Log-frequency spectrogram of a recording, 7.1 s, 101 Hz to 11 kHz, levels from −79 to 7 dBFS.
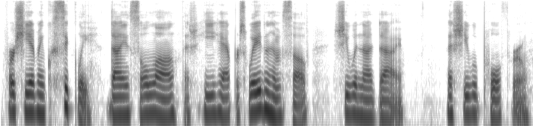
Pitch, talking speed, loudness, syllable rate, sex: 155 Hz, 185 wpm, -19 LUFS, 4.7 syllables/s, female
